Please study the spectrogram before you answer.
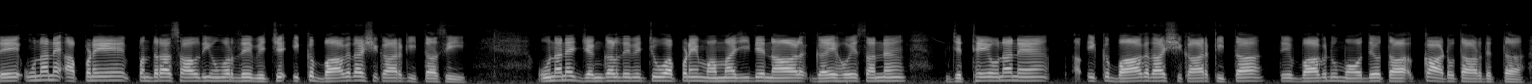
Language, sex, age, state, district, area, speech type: Punjabi, male, 18-30, Punjab, Shaheed Bhagat Singh Nagar, rural, spontaneous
